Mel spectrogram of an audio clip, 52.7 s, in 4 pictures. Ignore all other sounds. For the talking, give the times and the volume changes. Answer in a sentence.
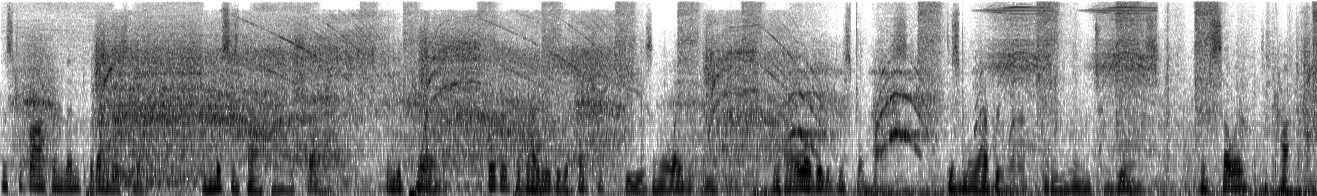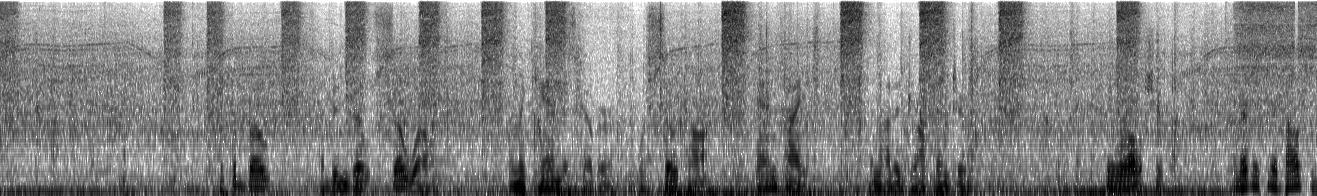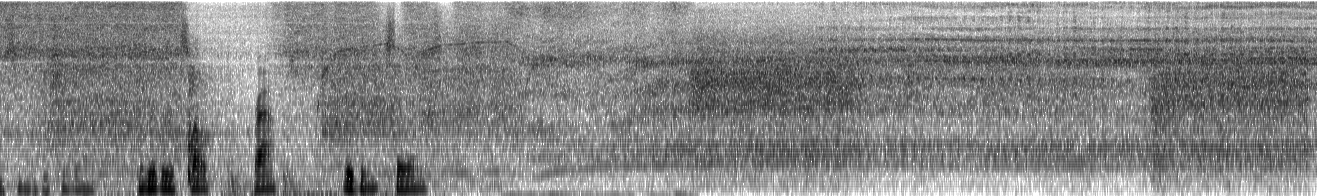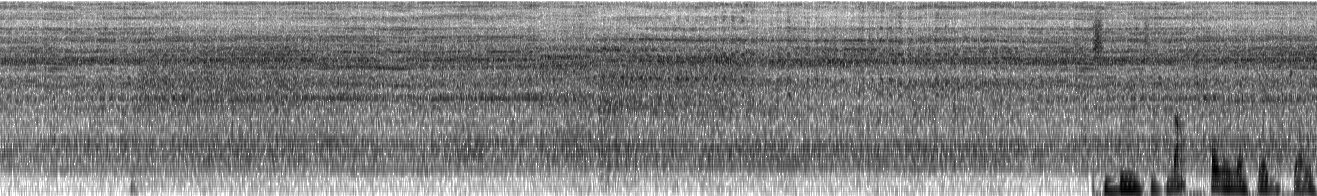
You can hear the talking from 0.0 to 13.3 s, at a steady volume; from 15.3 to 23.1 s, at a steady volume; from 24.2 to 30.8 s, at a steady volume; and briefly from 50.4 to 52.6 s.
